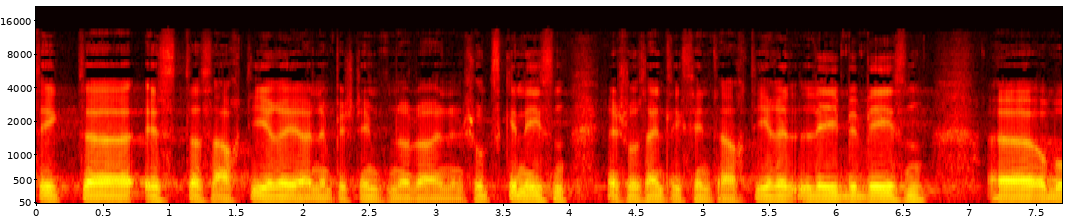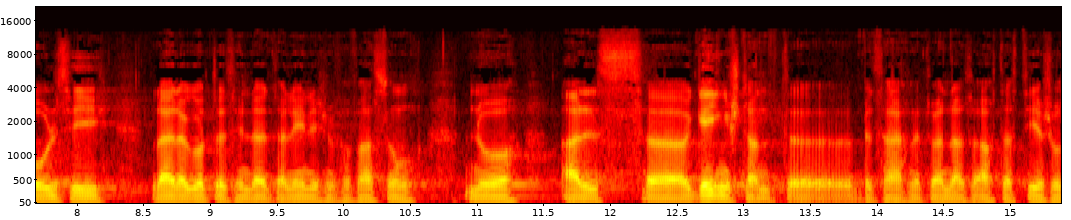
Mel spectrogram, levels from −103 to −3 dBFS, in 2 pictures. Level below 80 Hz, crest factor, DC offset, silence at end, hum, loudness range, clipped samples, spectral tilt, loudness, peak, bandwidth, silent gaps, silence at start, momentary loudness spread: -50 dBFS; 20 dB; under 0.1%; 0 s; none; 3 LU; under 0.1%; -6.5 dB/octave; -35 LUFS; -16 dBFS; 13 kHz; none; 0 s; 9 LU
